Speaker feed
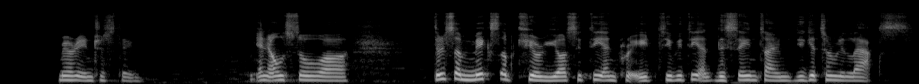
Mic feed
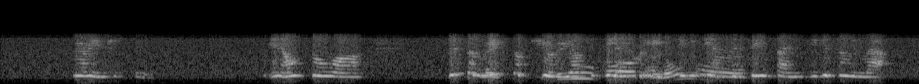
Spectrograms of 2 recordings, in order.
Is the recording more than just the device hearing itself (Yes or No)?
Yes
